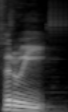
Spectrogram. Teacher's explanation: The key is the TH sound. You must take your tongue between your teeth and let the air flow.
